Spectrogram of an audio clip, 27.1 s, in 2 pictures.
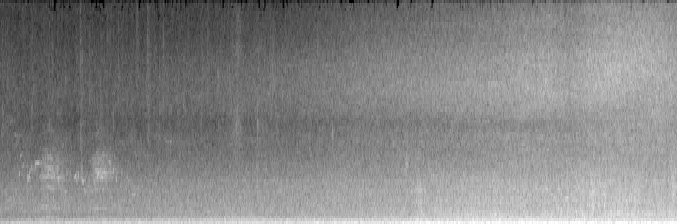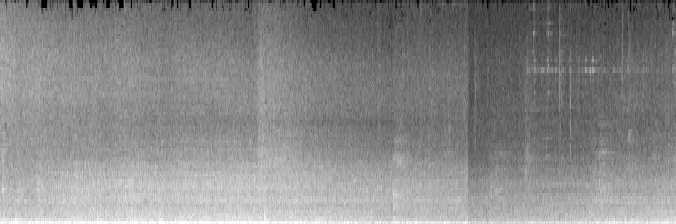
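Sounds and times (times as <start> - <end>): diesel train engine drone: 1.8 - 27.0
train wheels on rail: 2.9 - 27.0.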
